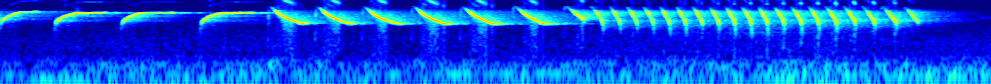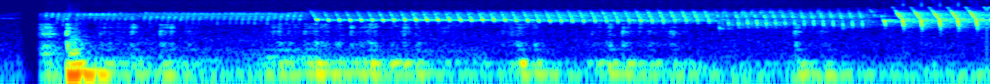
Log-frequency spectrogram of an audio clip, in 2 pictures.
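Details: Canary song meant to provoke males into answering: repeated descending sweeps, a rapid high trill that fades, a short silence, then softer sustained buzzy trills over some low background noise.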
